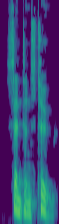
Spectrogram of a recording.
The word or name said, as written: sentence to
